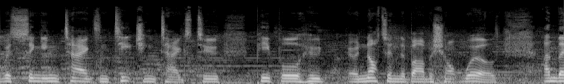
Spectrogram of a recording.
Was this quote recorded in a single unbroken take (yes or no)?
yes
